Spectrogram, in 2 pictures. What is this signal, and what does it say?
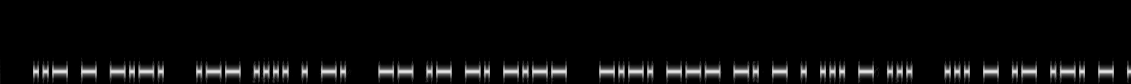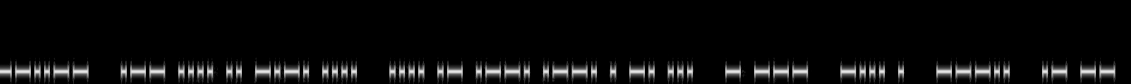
Morse code, heard as a keyed tone, about 25 wpm, 600 Hz. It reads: UTC WHEN MANY CONTESTS START, WHICH HAPPENS TO BE 8 AM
